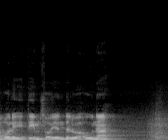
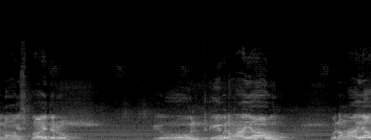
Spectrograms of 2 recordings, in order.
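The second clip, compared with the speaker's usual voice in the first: excited play-by-play; 7 semitones higher, slower than usual. Real, not acted. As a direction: cheer the spiders on, getting carried away. Spider fight climax. (masiglang pagko-komentaryo sa laban)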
